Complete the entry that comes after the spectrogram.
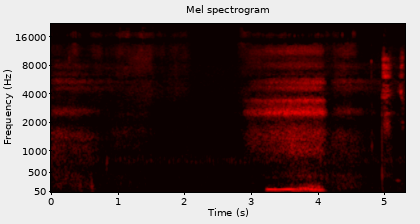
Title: Cane, Corso, sleeping beauty !!￼ loud snoring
